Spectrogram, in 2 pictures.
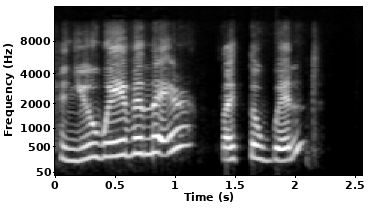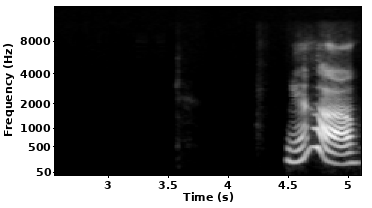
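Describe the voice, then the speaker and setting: In a sing-song voice that sits high and has a darkish tone, a woman teacher slowly reads a picture book to young children. She teaches as she goes, explaining simple words, noting rhymes, and putting questions straight to the kids. The recording is dry.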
